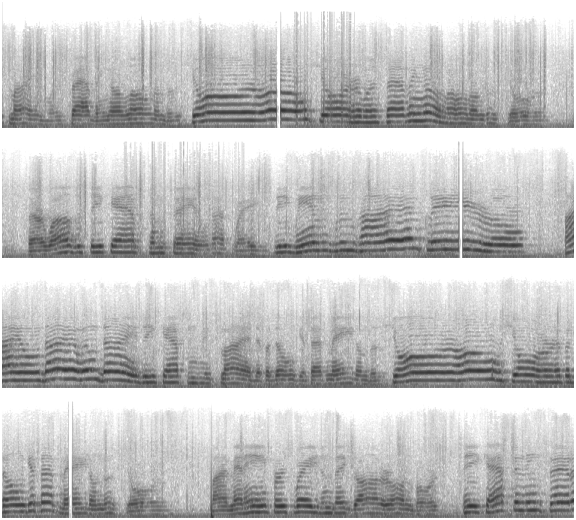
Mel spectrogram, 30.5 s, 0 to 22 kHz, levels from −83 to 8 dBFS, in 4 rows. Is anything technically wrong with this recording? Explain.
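Yes. There are two problems.

Gaps at a join of encoded pieces appear at 3.66, 13.72 and 23.77 s, every 10 s. Each is a single silence of about 54 to 58 ms, left where separately encoded pieces were joined without trimming their padding. The sound then resumes where it stopped, unlike a skip.

Processor overload crackle runs from 3.90 to 4.70 s and from 9.26 to 10.85 s. Many tiny buffers, fitting roughly 1.5 ms each, miss their deadlines and drop to silence, giving a gritty tearing rather than one clean hole.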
